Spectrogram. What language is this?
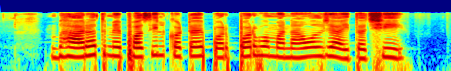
Maithili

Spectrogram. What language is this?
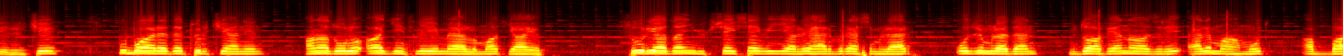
Turkish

